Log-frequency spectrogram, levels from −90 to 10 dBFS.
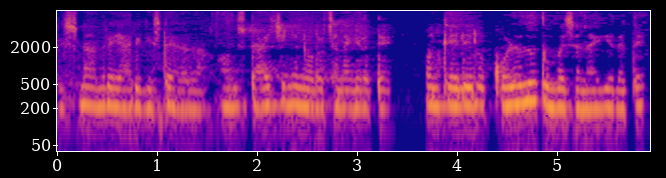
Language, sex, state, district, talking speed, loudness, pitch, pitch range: Kannada, female, Karnataka, Shimoga, 160 wpm, -24 LUFS, 210 Hz, 200-220 Hz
